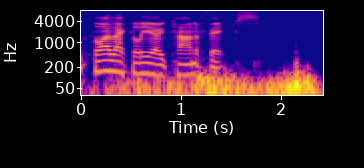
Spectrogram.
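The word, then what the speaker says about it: Thylacoleo carnifex: twist to that one thigh like a leo can't affects is the proper pronunciation of it oh yes i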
